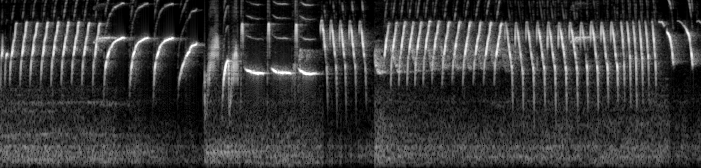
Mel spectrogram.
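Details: Continuous rolling song of a young canary, used as a lure for other canaries: long trills of rapidly repeated notes, interrupted by rising chirps and short whistled phrases.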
